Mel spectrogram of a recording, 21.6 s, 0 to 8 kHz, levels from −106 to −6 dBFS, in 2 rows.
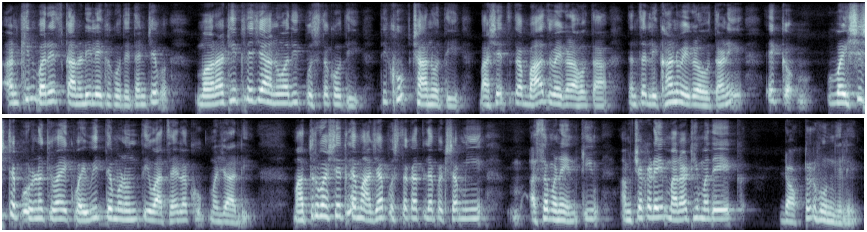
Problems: none marked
